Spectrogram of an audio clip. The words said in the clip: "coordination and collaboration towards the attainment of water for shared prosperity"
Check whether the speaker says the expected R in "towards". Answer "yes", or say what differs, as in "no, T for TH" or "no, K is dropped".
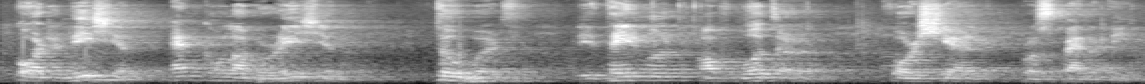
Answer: no, W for R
